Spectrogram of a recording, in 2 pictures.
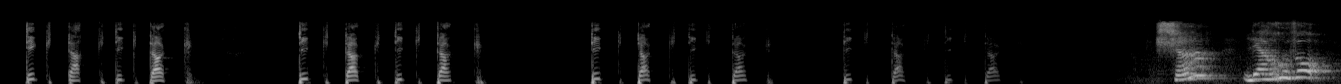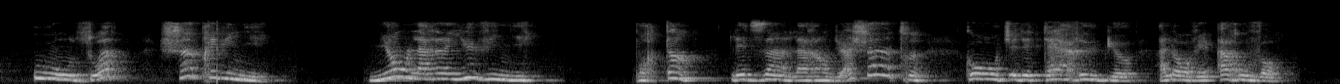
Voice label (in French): conte Patois; Tictac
